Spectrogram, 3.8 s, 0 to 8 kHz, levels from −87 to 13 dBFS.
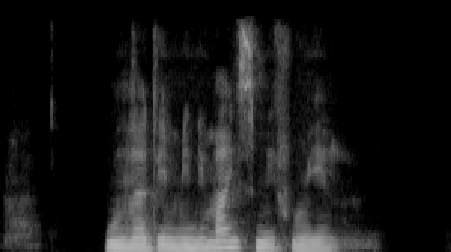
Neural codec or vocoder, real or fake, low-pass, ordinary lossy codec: autoencoder, 22.05 kHz, a latent of 192 numbers a frame, VITS, trained on one speaker; fake; 7.2 kHz; AAC, 48 kbps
